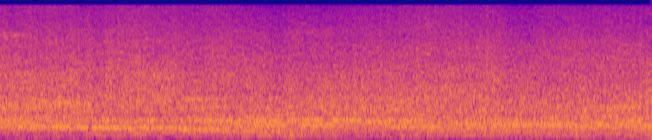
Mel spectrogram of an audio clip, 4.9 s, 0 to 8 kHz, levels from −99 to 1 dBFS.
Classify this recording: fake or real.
fake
